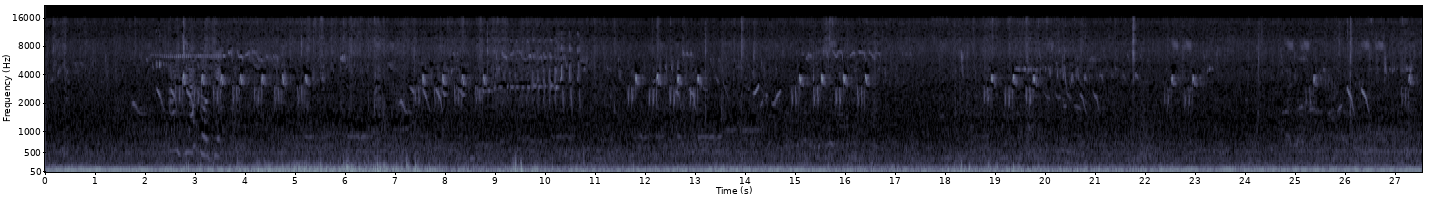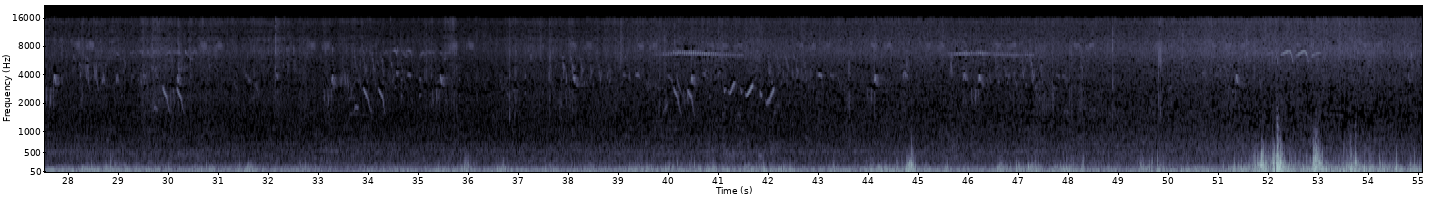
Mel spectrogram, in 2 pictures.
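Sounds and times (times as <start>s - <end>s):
birds chirping: 0.0s - 55.0s
low outdoor rumble: 0.0s - 55.0s.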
